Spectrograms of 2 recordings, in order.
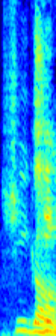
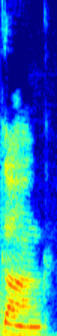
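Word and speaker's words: qigong: It's q i g o n g and it's chiong. Chiong. Chiong is how it's pronounced. Yes. All right. Like a gong.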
